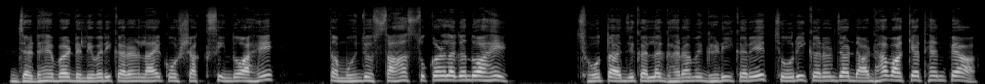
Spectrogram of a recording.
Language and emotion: Sindhi, fearful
